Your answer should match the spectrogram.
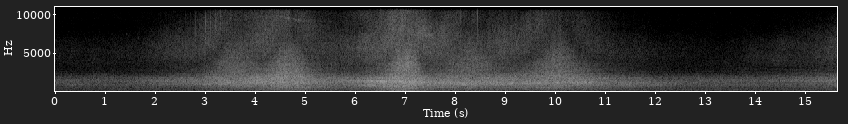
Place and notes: cars, trucks, passenger and freight train passing by
the city, the country & me: march 5, 2013
5 March 2013, ~16:00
